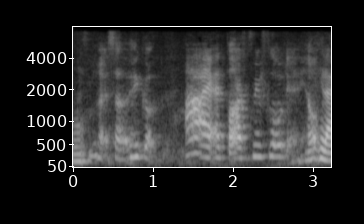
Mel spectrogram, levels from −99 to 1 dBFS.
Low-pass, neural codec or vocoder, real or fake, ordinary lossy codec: 7.2 kHz; codec, 16 kHz, 2 kbps, X-Codec, HuBERT features, trained on LibriSpeech; fake; MP3, 64 kbps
